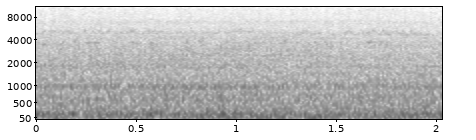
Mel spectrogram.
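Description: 1971 Chevrolet Chevelle SS with a big-block V8, heard from inside the cabin while cruising at about 60 to 70 mph: a steady blend of engine and road noise.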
